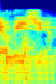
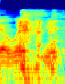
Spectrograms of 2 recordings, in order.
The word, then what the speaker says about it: Elysian: your website um so so I I say alian but it's how you say it what's dude I honestly I don't even know I have a feeling we pronounce it wrong and we're the developers we just sound like maybe it's because we're rednecks we say alysian but I I think alian is correct so don't stop and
